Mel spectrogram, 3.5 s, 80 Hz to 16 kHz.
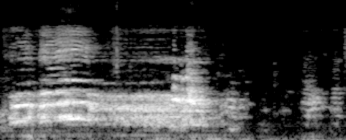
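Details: Pelung chicken, a household rooster recorded 17 May 2024, giving a laughing-style crow: one loud, drawn-out harmonic crow of about two and a half seconds that wavers slightly, then cuts off, followed by a short faint call.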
